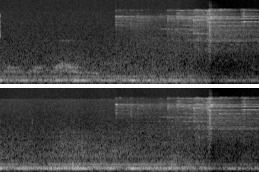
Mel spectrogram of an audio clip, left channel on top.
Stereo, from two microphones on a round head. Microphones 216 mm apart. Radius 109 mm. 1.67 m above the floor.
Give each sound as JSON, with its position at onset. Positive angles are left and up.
{"t": 1.1, "sound": "keys jangling", "side_deg": -10, "distance_m": 2.5}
